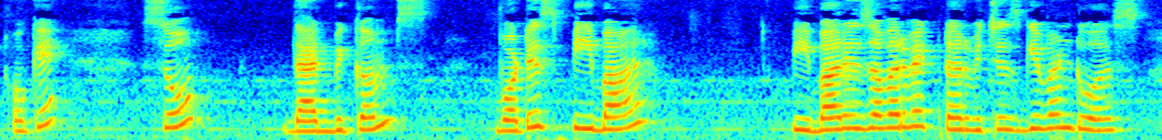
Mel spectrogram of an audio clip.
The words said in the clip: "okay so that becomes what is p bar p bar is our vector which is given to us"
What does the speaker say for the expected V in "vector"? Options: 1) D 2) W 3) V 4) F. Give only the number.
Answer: 3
